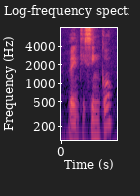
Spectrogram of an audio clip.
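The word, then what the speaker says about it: veinticinco: vain di Quattro pentecuatro venti Cinco benty Cinco venti Cinco stress on the scene venti Cinco venti Cinco ventises stress on the last syllable because of the accent mark ventises 26 26.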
